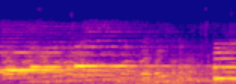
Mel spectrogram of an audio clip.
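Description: Electronic keyboard playing a slow melody of long held notes, stepping up twice in the first second, then holding one note that fades.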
